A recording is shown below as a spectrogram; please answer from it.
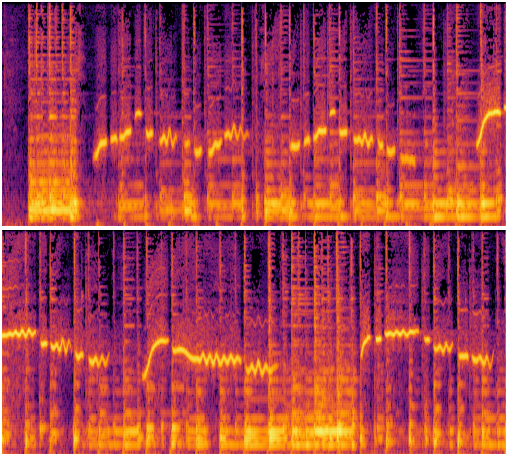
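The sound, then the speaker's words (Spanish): A person whistles a lilting melody in long, gliding phrases over a steady, rhythmic mandolin accompaniment, both clear, with no talking. “que lo voy a interpretar con mandolata y silbido”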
